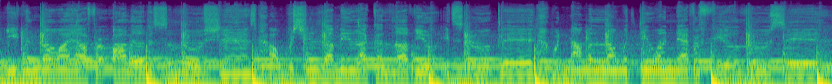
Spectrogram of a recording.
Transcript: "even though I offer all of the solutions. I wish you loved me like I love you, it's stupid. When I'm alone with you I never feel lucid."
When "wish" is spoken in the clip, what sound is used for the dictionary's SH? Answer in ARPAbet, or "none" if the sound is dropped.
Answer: SH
